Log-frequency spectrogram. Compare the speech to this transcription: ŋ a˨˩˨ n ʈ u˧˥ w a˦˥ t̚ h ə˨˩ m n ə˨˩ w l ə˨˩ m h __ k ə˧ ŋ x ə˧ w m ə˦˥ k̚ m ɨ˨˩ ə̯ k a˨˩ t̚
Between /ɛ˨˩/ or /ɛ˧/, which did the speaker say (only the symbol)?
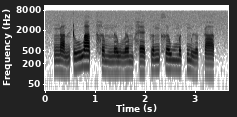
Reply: ɛ˨˩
